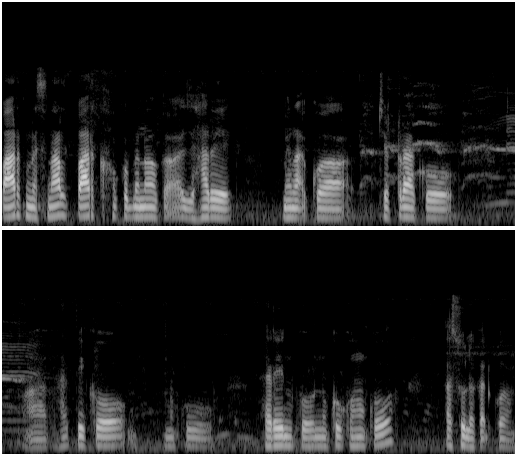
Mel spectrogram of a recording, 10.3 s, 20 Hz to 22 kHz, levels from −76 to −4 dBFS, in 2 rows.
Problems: constant background noise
